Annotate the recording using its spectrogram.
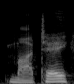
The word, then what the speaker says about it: Mate: Concerning the pronunciation of M-A-T-E, I believe it should be pronounced the way Larry used to say it, mate.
